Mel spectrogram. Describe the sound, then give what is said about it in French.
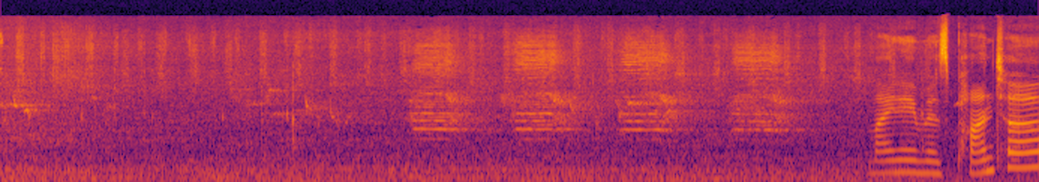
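Birds and crows call repeatedly in a noisy outdoor setting in the heart of Tehran, Iran, with harsh caws growing louder near the end over a steady low rumble of traffic. “les oiseaux téhéranais en fond sonore”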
